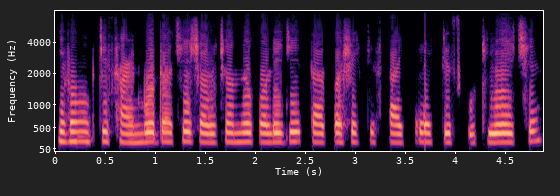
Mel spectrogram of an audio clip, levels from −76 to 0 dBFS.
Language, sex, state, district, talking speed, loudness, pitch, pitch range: Bengali, female, West Bengal, Kolkata, 185 wpm, -17 LUFS, 195 Hz, 195-205 Hz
